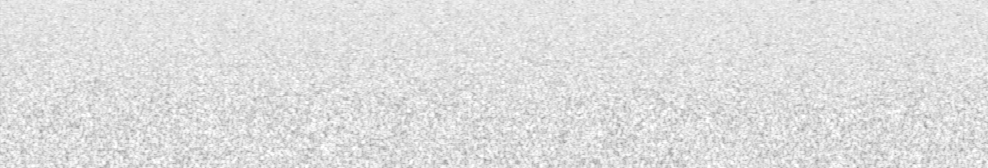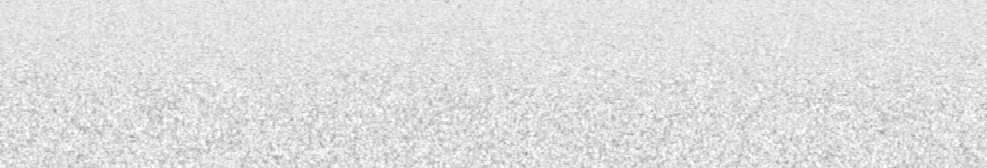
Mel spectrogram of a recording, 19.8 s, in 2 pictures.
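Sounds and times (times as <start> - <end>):
white noise: 0.0 - 19.7.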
